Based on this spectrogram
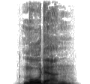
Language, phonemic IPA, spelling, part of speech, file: German, /ˈmoːdɐn/, modern, verb, De-modern2.ogg
- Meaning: to rot, to molder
